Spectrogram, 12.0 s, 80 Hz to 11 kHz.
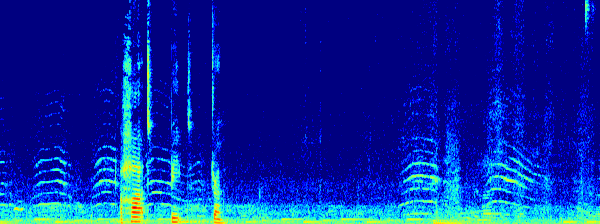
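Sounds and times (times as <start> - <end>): meow-like cries: 0.0 - 4.1, 8.0 - 9.0, 9.6 - 10.8
soft background music: 0.0 - 12.0.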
